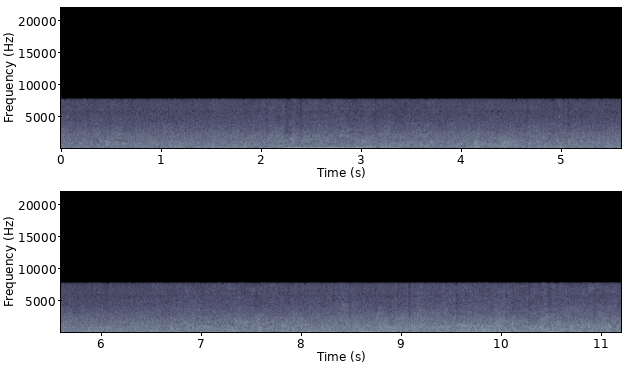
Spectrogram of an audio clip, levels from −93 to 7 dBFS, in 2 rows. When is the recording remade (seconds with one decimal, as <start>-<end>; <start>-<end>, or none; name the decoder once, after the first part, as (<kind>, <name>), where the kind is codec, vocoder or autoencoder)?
0.0-0.7 (codec, HILCodec); 2.0-3.7; 4.6-5.2; 6.6-8.1; 9.4-11.2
